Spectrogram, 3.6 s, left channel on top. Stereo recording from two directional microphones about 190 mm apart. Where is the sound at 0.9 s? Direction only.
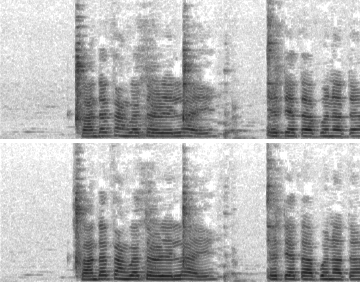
45° right (ahead or behind).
